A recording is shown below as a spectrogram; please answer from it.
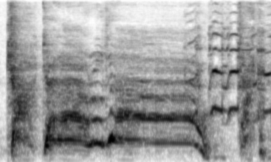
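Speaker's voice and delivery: loud, drawn-out cock-a-doodle-doo; cockerel crow. A narrator's reading. Cockerel wakes the farm, full-throated crowing. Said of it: "they heard".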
